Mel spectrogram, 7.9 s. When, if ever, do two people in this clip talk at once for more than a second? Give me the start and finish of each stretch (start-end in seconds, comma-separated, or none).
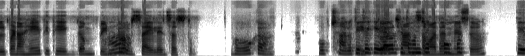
5.5-7.0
